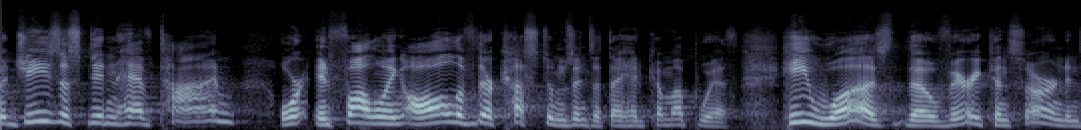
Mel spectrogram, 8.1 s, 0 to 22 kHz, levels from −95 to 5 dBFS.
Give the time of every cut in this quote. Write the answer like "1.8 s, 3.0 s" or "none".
2.3 s, 4.4 s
